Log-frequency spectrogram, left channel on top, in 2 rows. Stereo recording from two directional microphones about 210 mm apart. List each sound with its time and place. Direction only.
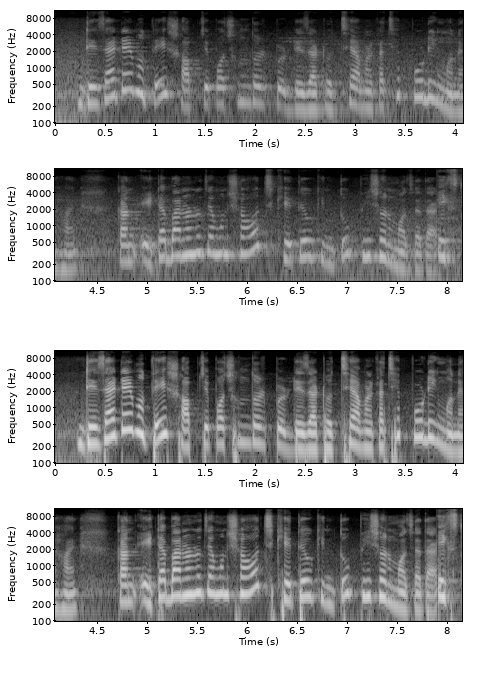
0.3 s speech: 45° right (ahead or behind)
